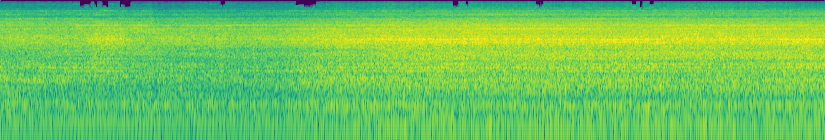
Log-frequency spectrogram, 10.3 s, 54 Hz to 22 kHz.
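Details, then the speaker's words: 1980 Chevrolet Scottsdale 350 V8, first start after sitting 26 years, fuel system newly hooked up: smooth, steady low idle rumble with an even beat and no ticking, knocking or pinging; a healthy engine. "But like, listen to that idle there. Like there's no knocking or nothing, eh? That's ridiculous. That sounds super nice."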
